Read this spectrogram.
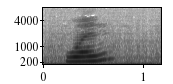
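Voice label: "wen2" Chinese syllable, pinyin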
